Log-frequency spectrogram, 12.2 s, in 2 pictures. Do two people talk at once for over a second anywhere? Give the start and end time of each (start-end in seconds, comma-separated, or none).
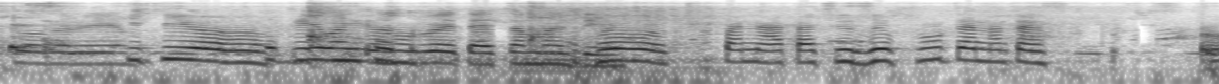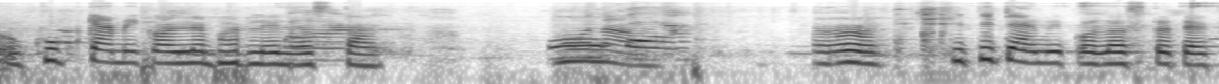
none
